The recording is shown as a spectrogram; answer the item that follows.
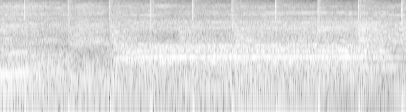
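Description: Praise team of several voices singing together over a band with a steady beat, holding one long note through the middle.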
